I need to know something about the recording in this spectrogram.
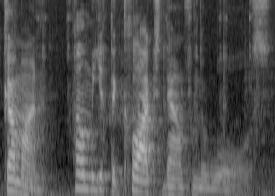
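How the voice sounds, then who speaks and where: A young man playing a smooth-talking crook in a 1940s radio play, breezy and sardonic with menace underneath. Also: mid-range voice, very animated, moderate pace, slight background noise, natural voice. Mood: smug. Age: young adult.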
